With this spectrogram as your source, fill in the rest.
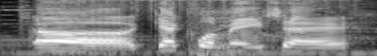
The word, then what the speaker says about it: Gecklamatee: Gecklamatee. Yeah, like, rhymes with heckle.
